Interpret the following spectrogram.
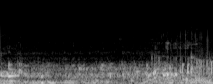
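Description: Underwater rush and bubbling of a child plunging into a swimming pool, heard from a submerged camera, with a faint steady tone underneath.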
